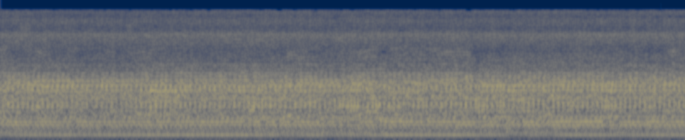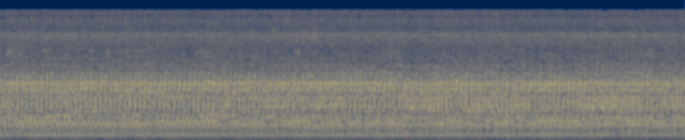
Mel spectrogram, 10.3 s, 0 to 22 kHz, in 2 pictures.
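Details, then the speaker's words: Troy-Bilt 25cc 2-cycle curved-shaft trimmer, salvaged, spark plug filed and replacement carburetor fitted, test run in snow with no cutting: high buzzy two-stroke drone at constant pitch, no stumbling or surging; normal running. "So I'm going to fire that up to show you how good it runs. There's snow on the ground, so this is just a test run."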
